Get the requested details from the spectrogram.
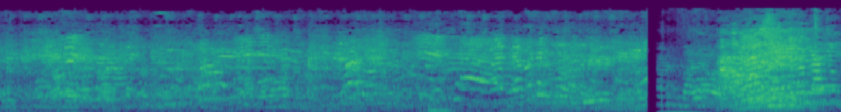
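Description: Men, women and children chatter together close by.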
